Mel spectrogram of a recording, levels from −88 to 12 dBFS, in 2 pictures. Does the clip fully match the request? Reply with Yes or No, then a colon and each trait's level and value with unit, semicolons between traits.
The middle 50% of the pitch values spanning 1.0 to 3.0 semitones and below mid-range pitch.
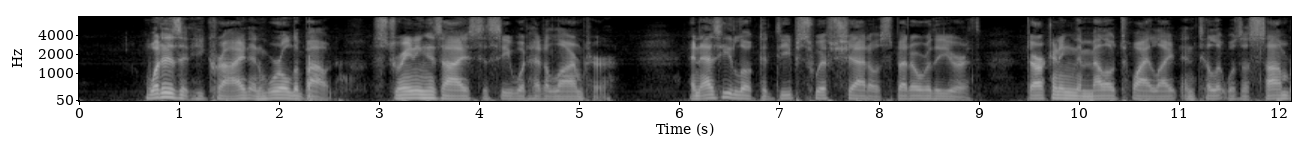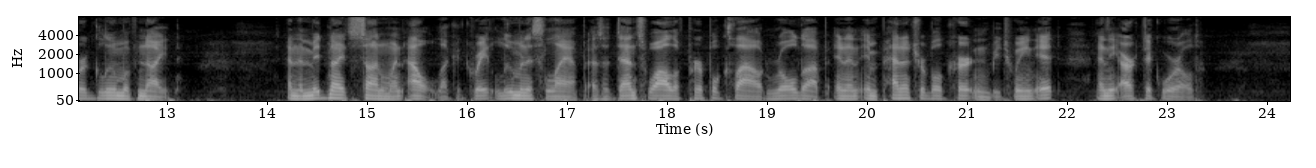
Yes: narrow, 2.6 semitones; low, 100 Hz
